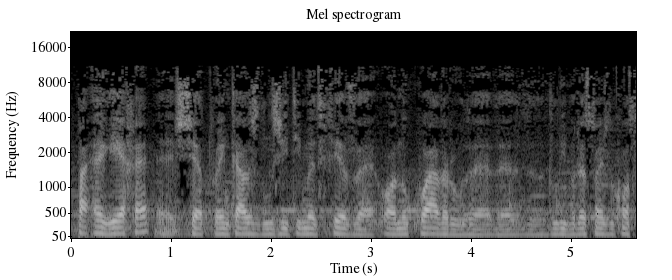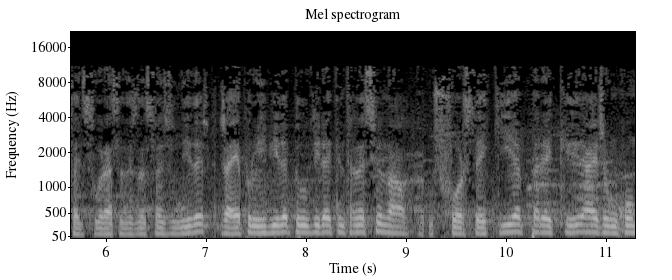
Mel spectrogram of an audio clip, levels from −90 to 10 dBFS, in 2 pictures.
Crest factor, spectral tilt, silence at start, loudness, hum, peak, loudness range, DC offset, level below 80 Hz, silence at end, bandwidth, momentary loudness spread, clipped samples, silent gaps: 20 dB; -5.5 dB/octave; 0 s; -27 LUFS; none; -6 dBFS; 3 LU; under 0.1%; -52 dBFS; 0 s; 11.5 kHz; 7 LU; under 0.1%; none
